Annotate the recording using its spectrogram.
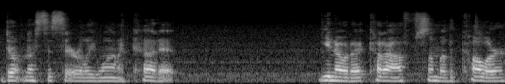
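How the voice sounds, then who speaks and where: Over noticeable background noise, a woman with a fairly low pitch speaks at a moderate pace in a monotone, flat intonation, leaving long, frequent pauses. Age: 60s. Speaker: papercraft video creator. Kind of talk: tutorial; casual chat. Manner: casual, chatty.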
